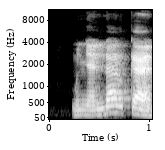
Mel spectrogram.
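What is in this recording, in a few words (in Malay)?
"menyandarkan", Malay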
